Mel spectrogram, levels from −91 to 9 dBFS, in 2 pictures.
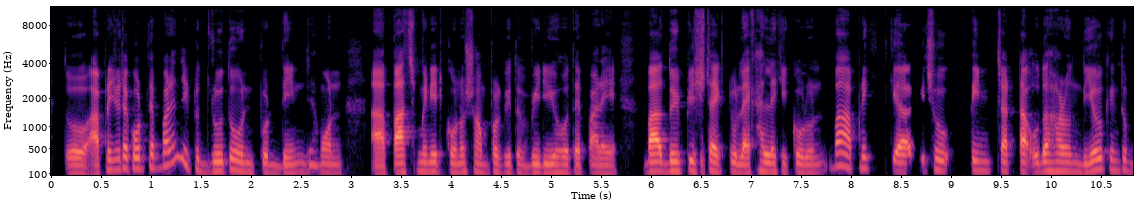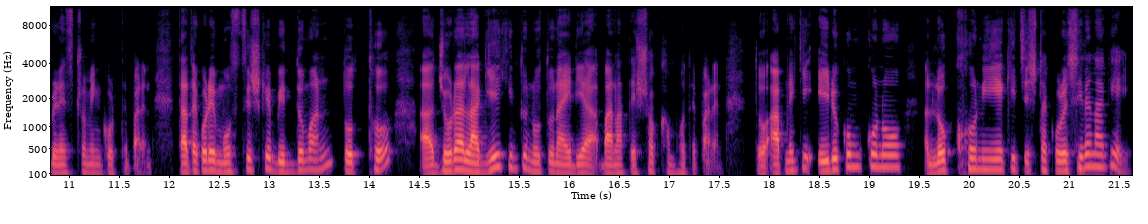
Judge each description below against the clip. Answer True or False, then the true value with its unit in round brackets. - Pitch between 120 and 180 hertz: True (135 Hz)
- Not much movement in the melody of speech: False (4.2 semitones)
